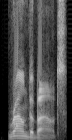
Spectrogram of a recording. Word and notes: roundabout: British English

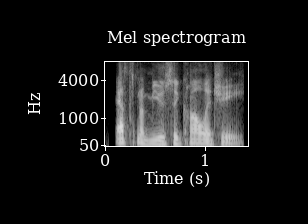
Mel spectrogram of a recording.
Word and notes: ethnomusicology: American English

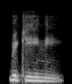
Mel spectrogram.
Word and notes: bikini: Indian

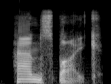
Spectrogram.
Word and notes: handspike: British English

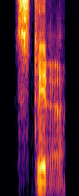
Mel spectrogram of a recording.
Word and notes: stere: British English

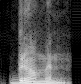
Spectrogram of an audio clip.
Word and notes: Brahman: Indian

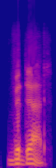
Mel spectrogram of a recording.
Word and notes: vedette: American English

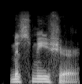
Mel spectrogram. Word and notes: mismeasure: American English

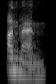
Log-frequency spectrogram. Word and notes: unman: Indian

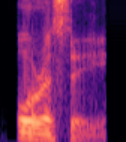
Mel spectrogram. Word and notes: oracy: British English

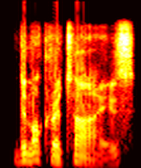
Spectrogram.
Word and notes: democratize: British English

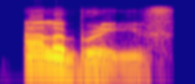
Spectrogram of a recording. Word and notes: alla breve: British English

